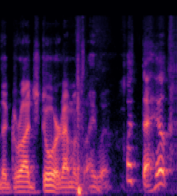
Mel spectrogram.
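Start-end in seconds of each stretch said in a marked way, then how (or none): 1.6-2.1 high-pitched retold startle; startled reaction. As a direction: act out a high, startled double take. Retelling startle at snake overhead.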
